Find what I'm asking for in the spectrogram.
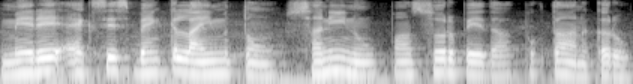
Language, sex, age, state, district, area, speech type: Punjabi, male, 18-30, Punjab, Fatehgarh Sahib, rural, read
